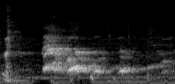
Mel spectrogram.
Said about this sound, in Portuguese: Minha cachorra tá latindo loucamente aqui.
